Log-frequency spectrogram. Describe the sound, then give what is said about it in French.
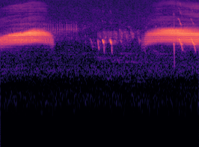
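A European greenfinch sings alone: two long, drawn-out nasal wheezes bracket a brief run of quick, high trilled chirps in between, clear. “Le chant du verdier est très variable, mais on y trouve toujours des notes tremblées et des cris très caractéristiques, nasillards et traînants.”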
